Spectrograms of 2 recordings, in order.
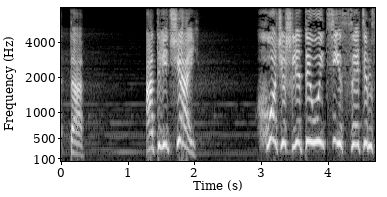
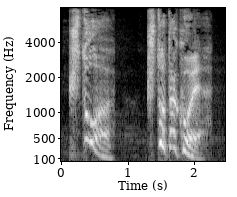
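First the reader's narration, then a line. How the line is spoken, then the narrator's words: Sudden growl. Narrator (Russian): Вдруг зарычал Крахан Крайт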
